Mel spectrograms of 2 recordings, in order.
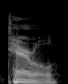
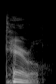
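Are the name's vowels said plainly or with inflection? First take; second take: plainly; with inflection. First: The vowels are said plainly, without extra inflection. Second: The vowels carry a noticeable inflection. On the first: The speaker calls it wrong. "not Terrell" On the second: The speaker calls it right. "There's a little inflection there on the vowels"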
